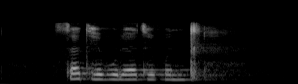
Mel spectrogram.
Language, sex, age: Tswana, female, 20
